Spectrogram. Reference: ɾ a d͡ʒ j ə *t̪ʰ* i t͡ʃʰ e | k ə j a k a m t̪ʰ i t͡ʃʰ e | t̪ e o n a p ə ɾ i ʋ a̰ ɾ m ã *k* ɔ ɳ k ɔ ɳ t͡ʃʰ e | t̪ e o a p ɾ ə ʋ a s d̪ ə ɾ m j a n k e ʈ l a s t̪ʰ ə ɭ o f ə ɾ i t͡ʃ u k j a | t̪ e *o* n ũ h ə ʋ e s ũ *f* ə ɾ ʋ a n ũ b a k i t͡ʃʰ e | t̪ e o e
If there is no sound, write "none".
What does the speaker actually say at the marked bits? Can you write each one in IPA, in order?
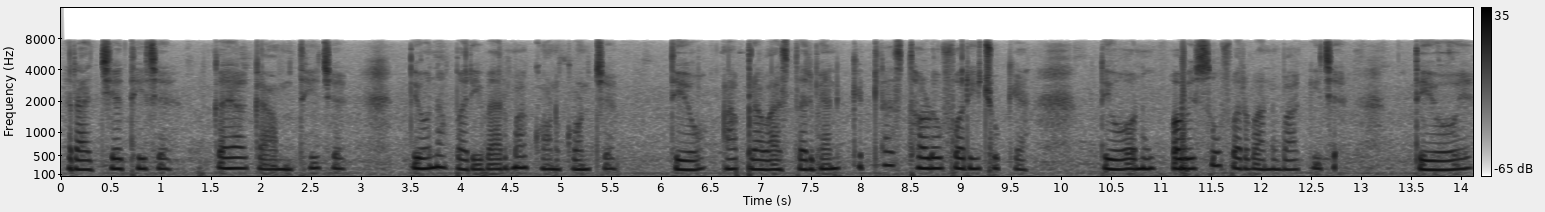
t̪ʰ, k, o, f

